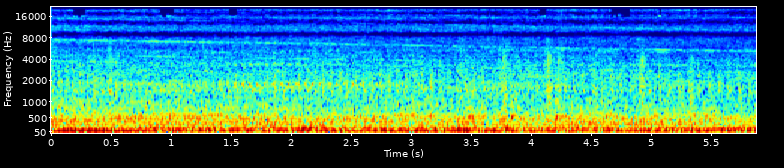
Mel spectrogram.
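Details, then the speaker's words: Hoover DynamicNext DXOA410C3 washing machine test spin: fast, loose rattle riding on the spin drone throughout, like something stuck in the drum; cause believed to be a £1 coin under the heating element. "sounds like something stuck in the drum"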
